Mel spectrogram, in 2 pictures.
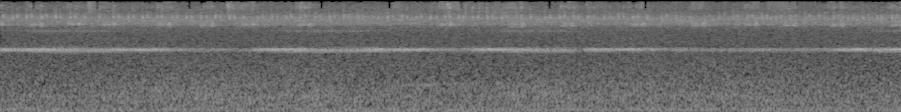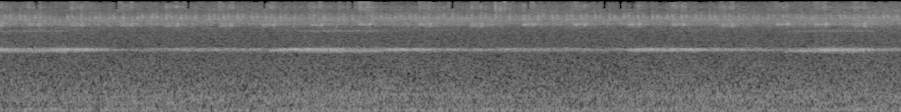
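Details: Crickets singing at night in southern Crimea with a night breeze: a steady high trill that swells and fades in soft pulses, with a fainter, even higher hiss above it and a broad rushing wind noise underneath.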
